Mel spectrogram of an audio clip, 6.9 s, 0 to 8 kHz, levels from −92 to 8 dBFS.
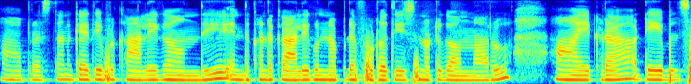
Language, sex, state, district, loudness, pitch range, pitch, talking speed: Telugu, female, Andhra Pradesh, Manyam, -17 LUFS, 160-175 Hz, 165 Hz, 140 wpm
